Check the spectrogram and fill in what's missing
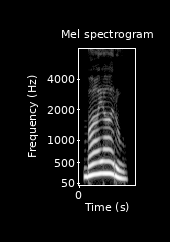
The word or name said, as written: ಬ್ಯಾರ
